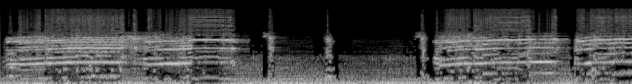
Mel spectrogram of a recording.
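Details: Peregrine falcon E2 calls from the Pittsburgh nest rail to its mate Dorothy during courtship around 2 PM on March 7, 2014, before the pair bow over the scrape. Long, harsh, nasal wailing calls in two drawn-out bursts over a low city rumble.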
